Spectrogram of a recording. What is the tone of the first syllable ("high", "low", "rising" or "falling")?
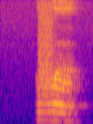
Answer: low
